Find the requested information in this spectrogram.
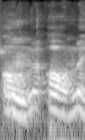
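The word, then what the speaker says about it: Homme: Om is how the French would say it.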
